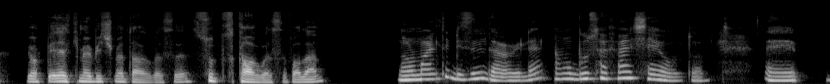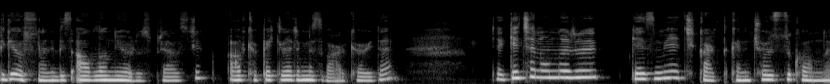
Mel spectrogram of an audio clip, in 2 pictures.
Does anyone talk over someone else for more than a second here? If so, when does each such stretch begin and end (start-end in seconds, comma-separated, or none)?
none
